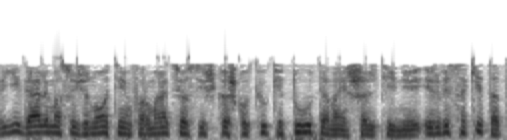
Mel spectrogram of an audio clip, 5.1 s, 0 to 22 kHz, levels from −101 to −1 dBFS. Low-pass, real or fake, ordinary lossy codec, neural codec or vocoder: 19.8 kHz; real; AAC, 16 kbps; none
